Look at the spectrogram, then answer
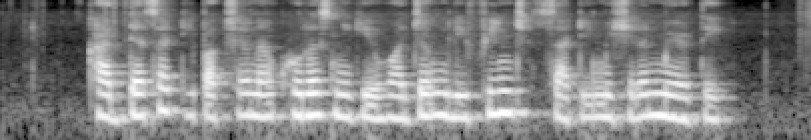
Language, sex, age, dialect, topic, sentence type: Marathi, female, 31-35, Northern Konkan, agriculture, statement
